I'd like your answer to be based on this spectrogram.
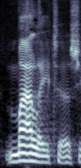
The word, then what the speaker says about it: Miletus: Now that's an eta there, so it's Miletus. You get a long A sound in Miletus, where I want to have a pastor's conference with you.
